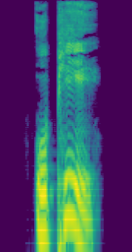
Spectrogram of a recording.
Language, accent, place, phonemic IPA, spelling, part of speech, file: German, Germany, Berlin, /oˈpeː/, OP, noun, De-OP.ogg
- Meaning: 1. short for Operation 2. short for Operationssaal 3. short for Operationsverstärker 4. initialism of operationelles Programm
